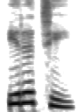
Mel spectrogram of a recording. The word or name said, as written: ಇರಚಿ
